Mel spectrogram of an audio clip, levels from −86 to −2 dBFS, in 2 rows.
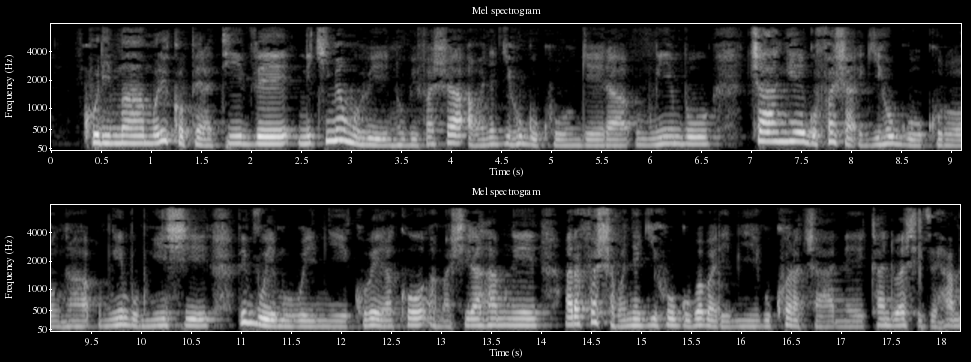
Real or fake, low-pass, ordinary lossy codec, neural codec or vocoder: real; 7.2 kHz; MP3, 32 kbps; none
